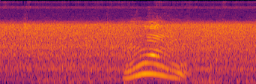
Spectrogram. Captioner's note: exclaims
